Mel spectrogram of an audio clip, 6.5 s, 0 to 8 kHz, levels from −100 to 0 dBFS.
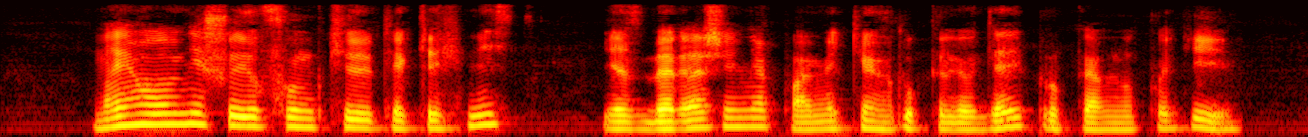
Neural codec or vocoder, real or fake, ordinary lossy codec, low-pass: codec, 44.1 kHz, 2.6 kbps, SNAC; fake; MP3, 64 kbps; 7.2 kHz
